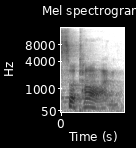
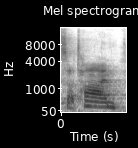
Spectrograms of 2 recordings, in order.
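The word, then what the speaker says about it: שָׂטָן: here and that was Satan I'm I'm I'm pronouncing it that way on purpose that was the original Hebrew pronunciation of this word Satan um and this Hebrew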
